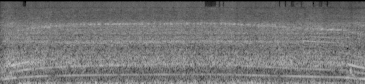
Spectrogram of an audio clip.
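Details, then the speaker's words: Draper pressure washer motor, tested by releasing the pressure micro switch: kicks in instantly, loud steady hum and whine rising to speed and holding evenly; motor and switch good. "Okay, sorry about the noise. It's extremely noisy. So, push this in and out. So, we know the motor's good."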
